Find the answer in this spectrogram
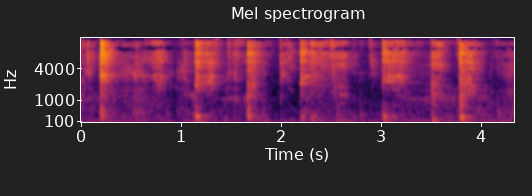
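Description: Ramen noodles being slurped and chewed, with forks clicking on plates: a run of short, irregular smacks and clicks, about two a second.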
